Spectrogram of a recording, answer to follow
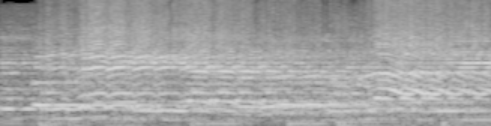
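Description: A Burmese song: a singer holds a long, wavering note, then slides through ornamented turns that climb toward the end, over accompaniment with repeated low strokes.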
